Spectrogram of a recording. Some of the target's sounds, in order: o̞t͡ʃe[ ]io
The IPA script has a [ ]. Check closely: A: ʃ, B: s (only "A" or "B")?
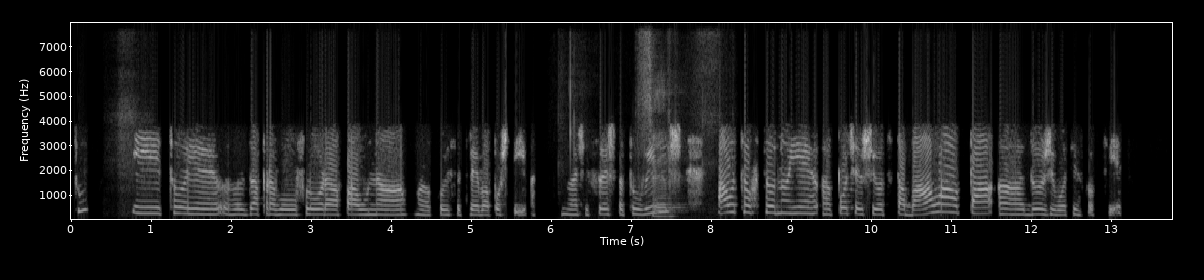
A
